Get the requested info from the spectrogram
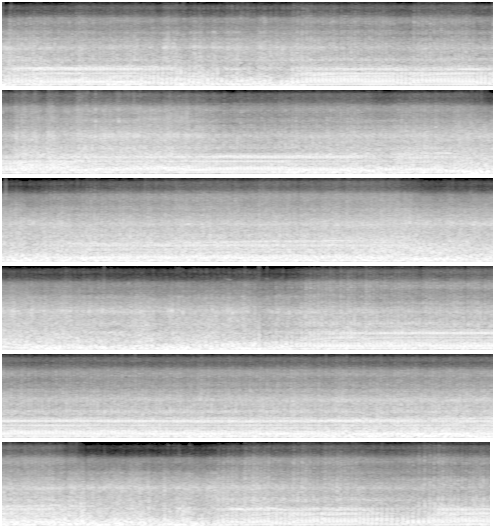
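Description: Go-kart engine at racing speed, recorded close up from the kart's roll bar: the engine note climbs on the straights and drops away briefly for the corners, several times over.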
